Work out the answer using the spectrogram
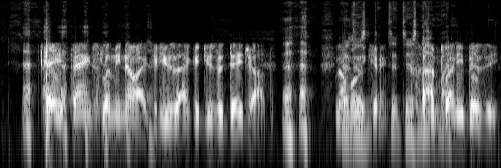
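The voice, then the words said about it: Rich, polished radio voice. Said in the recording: “You've got a great radio voice. You've got a career in radio if you want to go in.”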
